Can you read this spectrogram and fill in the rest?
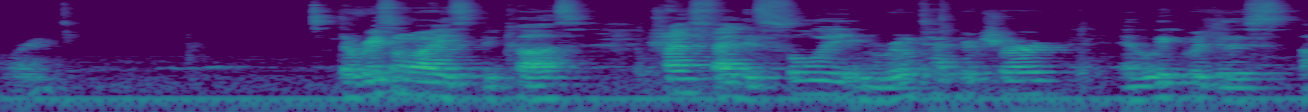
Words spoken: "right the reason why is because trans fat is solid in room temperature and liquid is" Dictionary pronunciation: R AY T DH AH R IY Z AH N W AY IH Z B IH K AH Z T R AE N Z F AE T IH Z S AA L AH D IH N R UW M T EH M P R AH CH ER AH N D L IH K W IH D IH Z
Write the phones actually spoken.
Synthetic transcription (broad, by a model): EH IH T DH AH R IY Z AH N W AY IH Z B IH K AH Z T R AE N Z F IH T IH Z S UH L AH IH N R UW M T EH M P R AH CH ER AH N L IH K W IH D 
